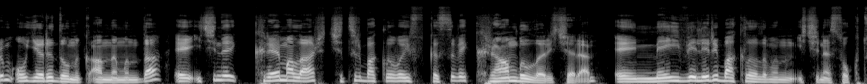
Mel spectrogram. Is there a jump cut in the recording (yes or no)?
yes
